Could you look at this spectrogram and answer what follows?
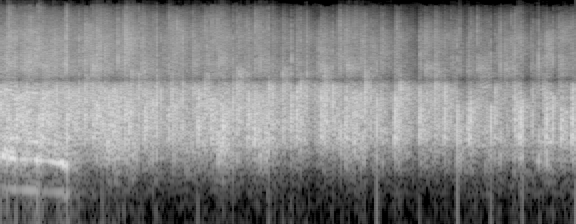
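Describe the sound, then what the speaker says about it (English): Loud, full applause from a Toastmasters club audience, dense and close, holding steady for several seconds, with a brief voice at the very start. "let's clap for this audience."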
